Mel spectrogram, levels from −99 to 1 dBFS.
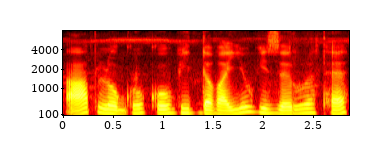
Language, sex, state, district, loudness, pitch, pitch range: Hindi, male, Himachal Pradesh, Shimla, -19 LUFS, 135 Hz, 125-150 Hz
